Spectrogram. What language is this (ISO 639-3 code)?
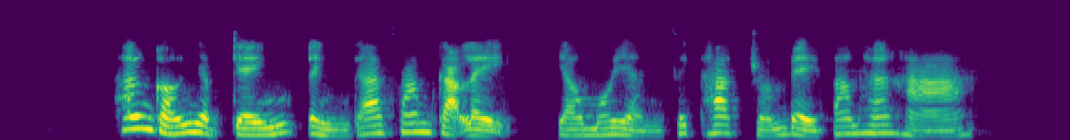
yue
